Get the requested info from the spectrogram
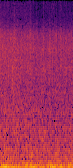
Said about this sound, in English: My umbrella is in the trunk. I didn't put my computer in the trunk because I said, hey, I'm just gonna drive home, and if I stop, I'm not getting out of the car. But let's hope the rain stops.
